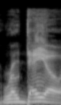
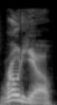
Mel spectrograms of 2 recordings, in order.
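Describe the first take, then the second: First: "Rodeo" as ro-DAY-o, stress on the middle; "Rodeo" the snobbish way, ro-DAY-o; pretentious pronunciation. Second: Said in the usual way. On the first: Shown as a demonstration. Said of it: "as they pronounce it". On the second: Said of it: "It's rodeo".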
